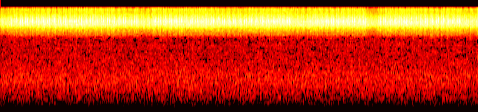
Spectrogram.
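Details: Male crickets producing their stridulation chirp as a bright, sustained high trill, dipping briefly twice before returning, in otherwise quiet surroundings.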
